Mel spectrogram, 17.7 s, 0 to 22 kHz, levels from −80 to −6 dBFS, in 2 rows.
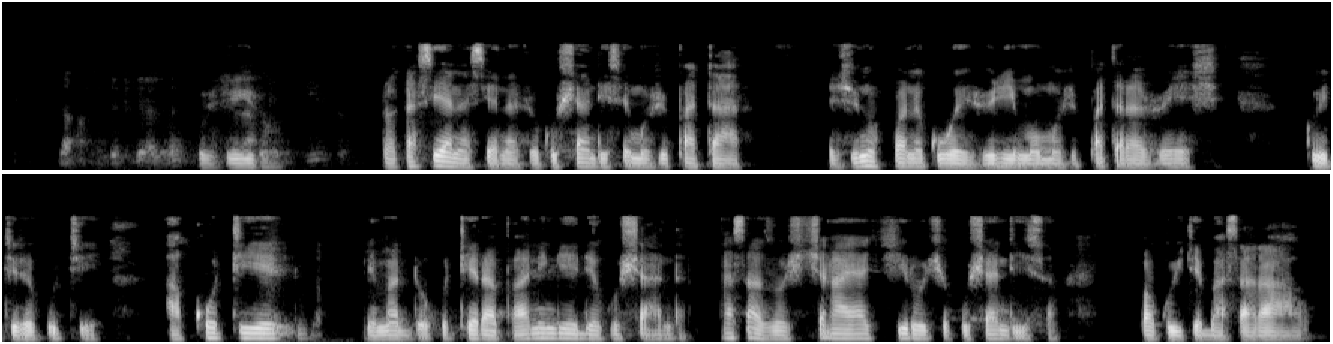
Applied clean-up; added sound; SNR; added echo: neural mask model DeepFilterNet 3.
